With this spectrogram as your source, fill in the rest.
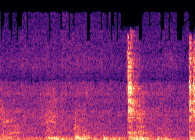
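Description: Potato fries being refried in hot oil to crisp them, at a street-style egg and potato fries stall, give a steady close sizzle with a couple of sharp clicks from utensils. No one speaks.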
